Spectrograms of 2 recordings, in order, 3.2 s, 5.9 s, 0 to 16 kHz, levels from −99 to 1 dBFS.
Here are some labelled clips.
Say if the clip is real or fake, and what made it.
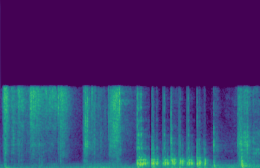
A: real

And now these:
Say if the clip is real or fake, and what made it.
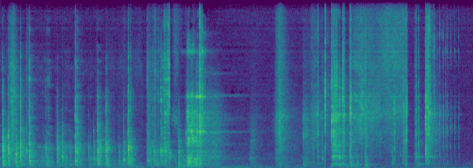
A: fake, vocoder, BigVGAN v2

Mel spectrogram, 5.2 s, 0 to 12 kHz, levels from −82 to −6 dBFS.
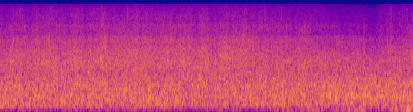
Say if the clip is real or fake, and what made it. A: real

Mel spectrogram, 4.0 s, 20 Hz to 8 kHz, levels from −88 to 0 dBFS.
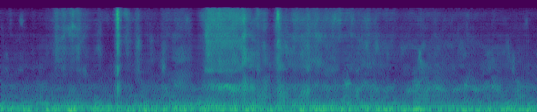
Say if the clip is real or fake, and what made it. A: fake, vocoder, Vocos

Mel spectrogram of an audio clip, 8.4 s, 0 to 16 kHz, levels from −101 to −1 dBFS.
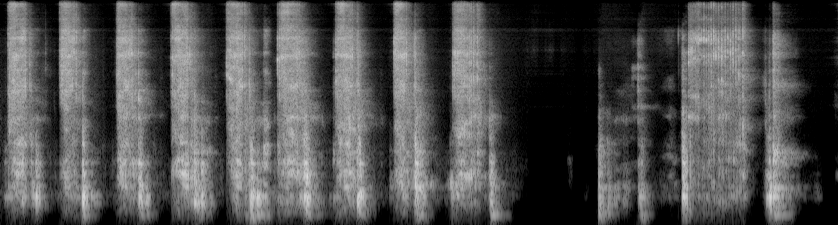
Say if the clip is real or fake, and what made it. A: fake, autoencoder, DAC-VAE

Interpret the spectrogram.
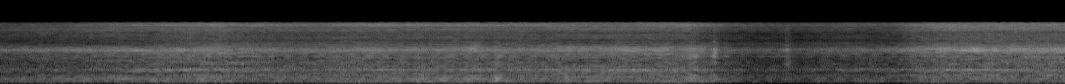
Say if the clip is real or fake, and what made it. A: fake, vocoder, Vocos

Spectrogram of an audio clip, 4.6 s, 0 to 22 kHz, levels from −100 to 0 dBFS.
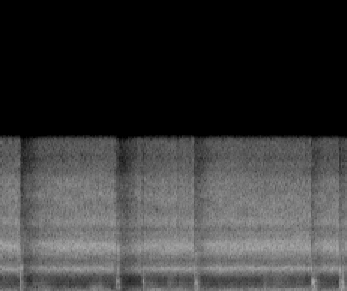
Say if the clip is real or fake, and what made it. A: fake, autoencoder, DAC-VAE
